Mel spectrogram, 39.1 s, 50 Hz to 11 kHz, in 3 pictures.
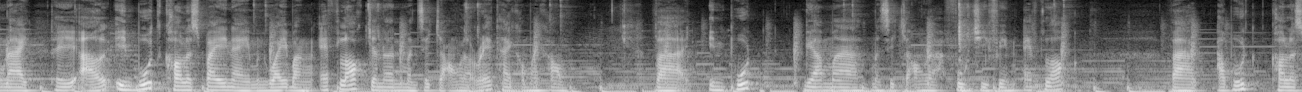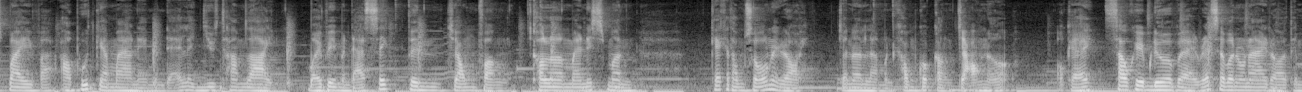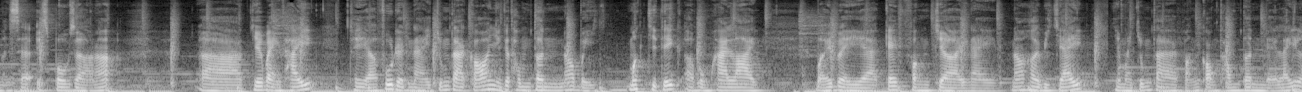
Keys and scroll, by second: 3.6-4.6 typing, 9.6 f, 24.0 Escape.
